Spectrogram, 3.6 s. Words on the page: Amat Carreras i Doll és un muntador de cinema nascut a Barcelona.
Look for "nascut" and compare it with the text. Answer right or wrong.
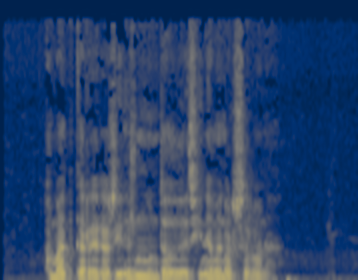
wrong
